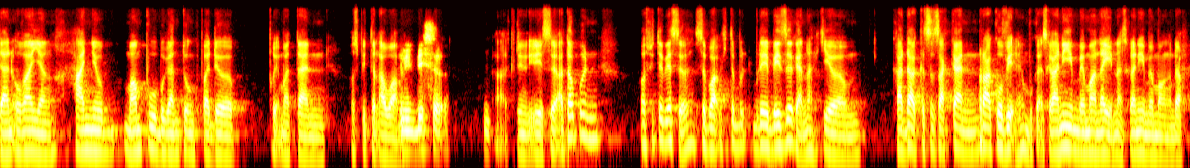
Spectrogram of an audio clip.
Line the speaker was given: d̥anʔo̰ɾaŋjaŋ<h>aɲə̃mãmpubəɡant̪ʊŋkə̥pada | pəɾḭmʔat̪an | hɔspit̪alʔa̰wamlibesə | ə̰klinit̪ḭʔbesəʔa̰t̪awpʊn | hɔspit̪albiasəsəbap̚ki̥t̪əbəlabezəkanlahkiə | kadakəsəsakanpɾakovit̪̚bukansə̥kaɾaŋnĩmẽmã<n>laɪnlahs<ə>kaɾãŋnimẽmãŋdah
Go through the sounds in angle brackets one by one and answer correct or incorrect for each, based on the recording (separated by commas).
correct, incorrect, correct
